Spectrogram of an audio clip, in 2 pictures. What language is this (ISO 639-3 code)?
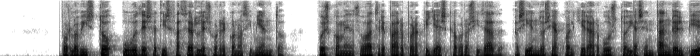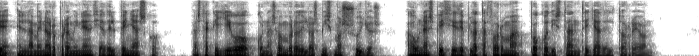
spa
